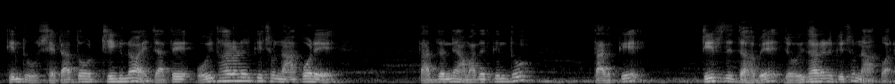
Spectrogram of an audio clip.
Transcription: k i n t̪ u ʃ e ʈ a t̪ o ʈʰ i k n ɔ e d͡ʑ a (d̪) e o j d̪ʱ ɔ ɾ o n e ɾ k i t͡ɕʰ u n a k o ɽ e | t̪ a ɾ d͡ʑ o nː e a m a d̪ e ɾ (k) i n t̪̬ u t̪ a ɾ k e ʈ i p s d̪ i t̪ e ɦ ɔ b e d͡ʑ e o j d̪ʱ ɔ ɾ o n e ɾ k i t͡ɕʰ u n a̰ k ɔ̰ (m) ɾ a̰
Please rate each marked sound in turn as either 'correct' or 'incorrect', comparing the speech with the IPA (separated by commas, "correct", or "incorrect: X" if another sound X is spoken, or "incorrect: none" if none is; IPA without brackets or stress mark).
incorrect: t̪, correct, incorrect: none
